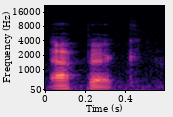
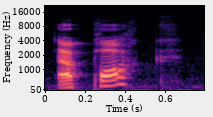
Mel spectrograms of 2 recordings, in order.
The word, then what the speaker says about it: epoch: you played Chrono Trigger many people pronounce it epic what it's Epoch or app Oh you mean Epoch not epic epoch it's not epic Epoch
